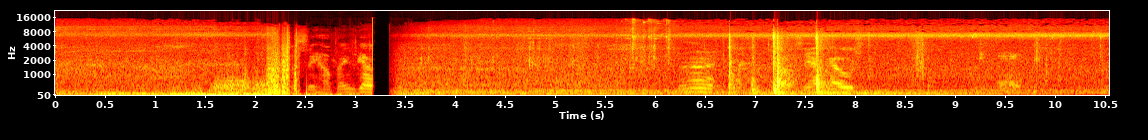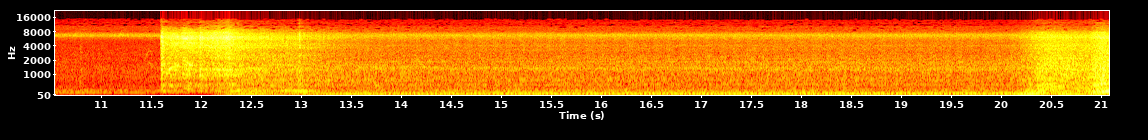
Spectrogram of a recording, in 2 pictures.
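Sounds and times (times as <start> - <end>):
car engine starting and idling: 3.4 - 10.4, 11.6 - 21.0.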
